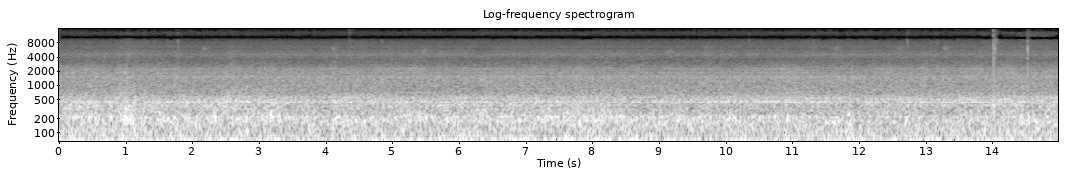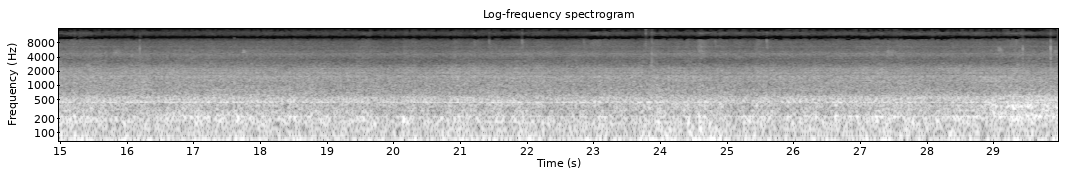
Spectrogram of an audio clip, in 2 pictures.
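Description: Steady rumble of a moving GO Transit commuter train heard from inside a passenger coach: wheels running over the rails, with a steady hum underneath.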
